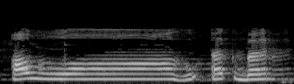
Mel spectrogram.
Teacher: کیا کیا جاتا ہے کہ یہاں پہ زبر ہے اللہ کے لام سے پہلے، اللہ کا لام موٹا پڑھا جائے گا اور کھڑا زبر کو ایک الف کی مقدار کے برابر کھینچ کر پڑھا جائے گا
